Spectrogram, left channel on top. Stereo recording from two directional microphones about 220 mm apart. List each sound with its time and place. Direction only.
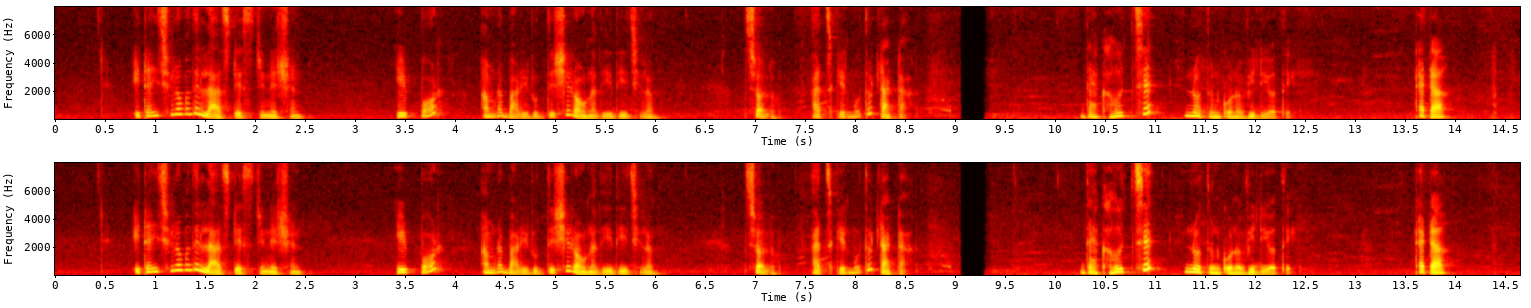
0.4 s speech: 5° right (ahead or behind)
3.4 s speech: 10° right (ahead or behind)
10.2 s speech: 20° right (ahead or behind)
13.6 s speech: 15° right (ahead or behind)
